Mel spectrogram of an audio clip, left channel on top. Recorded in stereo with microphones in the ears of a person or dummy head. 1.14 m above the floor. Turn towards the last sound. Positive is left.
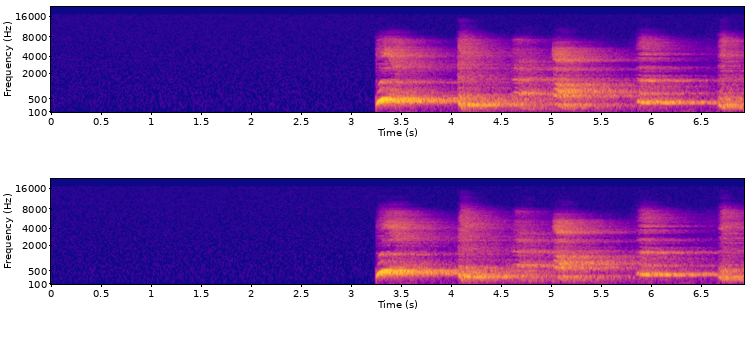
turn(degrees=20)  # may be behind; listen again after turning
